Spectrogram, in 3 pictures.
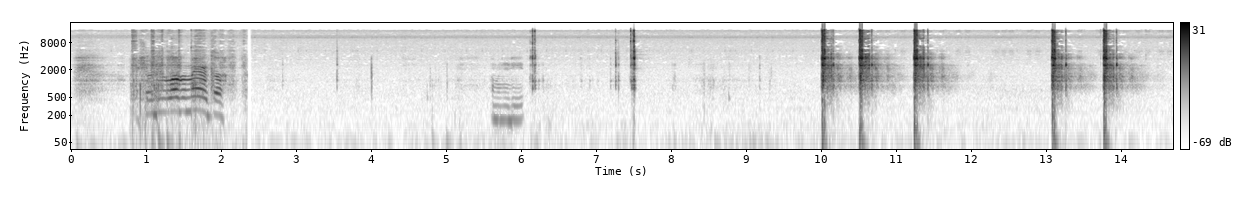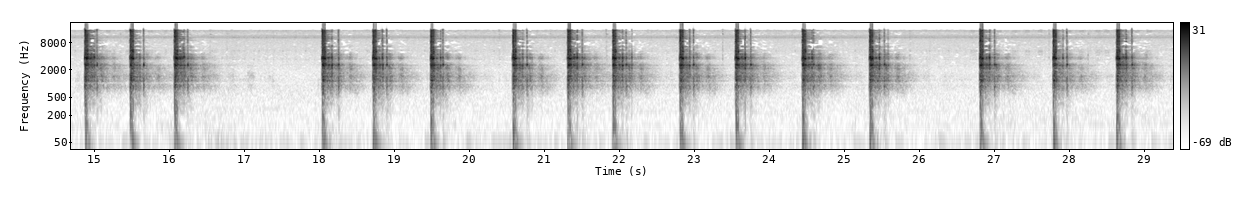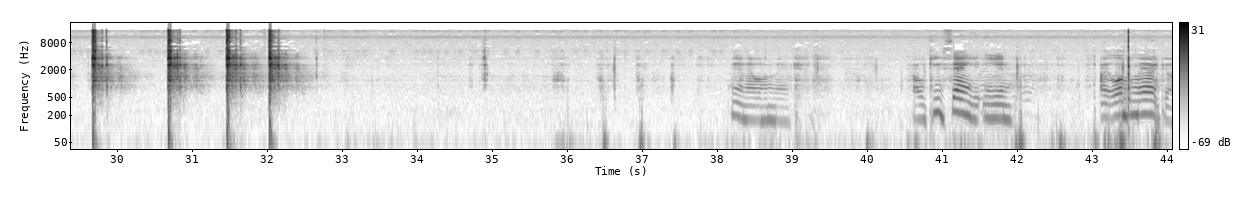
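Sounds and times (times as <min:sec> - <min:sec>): rifle gunshots: 0:10.0 - 0:11.8, 0:13.0 - 0:16.6, 0:18.0 - 0:20.0, 0:20.6 - 0:25.9, 0:26.8 - 0:32.6.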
